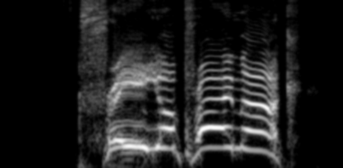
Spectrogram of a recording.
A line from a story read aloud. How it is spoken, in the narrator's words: Gilliman shouted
